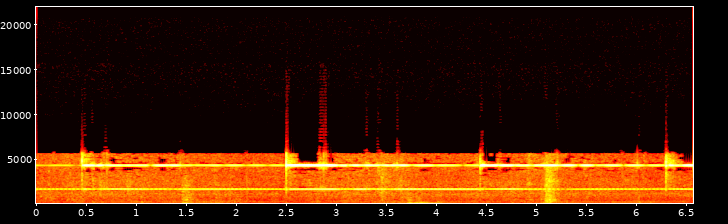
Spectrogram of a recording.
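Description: Small Buddhist ritual hand bell struck four times, about two seconds apart, its high ring carrying on between strikes; the strikes pace the assembly's bows to the Buddha. A duller knock comes about five seconds in.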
